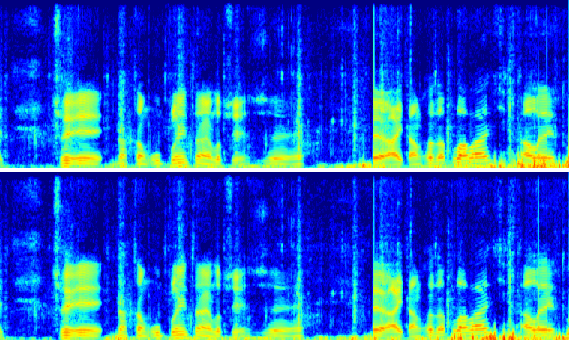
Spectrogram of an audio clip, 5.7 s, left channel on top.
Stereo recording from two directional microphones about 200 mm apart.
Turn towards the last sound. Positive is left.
turn(degrees=-10)  # may be behind; listen again after turning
